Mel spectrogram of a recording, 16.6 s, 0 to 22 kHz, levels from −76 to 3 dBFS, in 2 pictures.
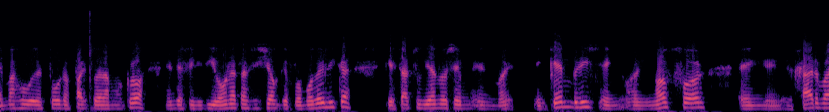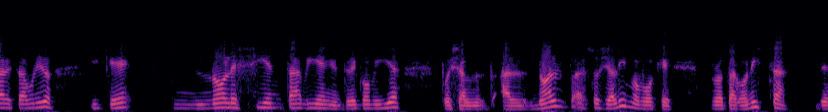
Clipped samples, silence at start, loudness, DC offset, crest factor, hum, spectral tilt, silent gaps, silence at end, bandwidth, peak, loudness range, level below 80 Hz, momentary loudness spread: under 0.1%; 0 s; -33 LUFS; under 0.1%; 14 dB; none; -8 dB/octave; 9.89-10.00 s; 0 s; 12.5 kHz; -18 dBFS; 2 LU; -66 dBFS; 9 LU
